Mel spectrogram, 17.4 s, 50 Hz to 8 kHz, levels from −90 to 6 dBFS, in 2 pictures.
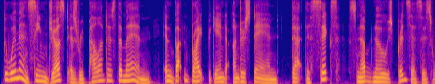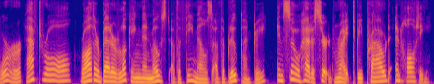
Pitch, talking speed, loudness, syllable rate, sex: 155 Hz, 160 wpm, -18 LUFS, 4.3 syllables/s, female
